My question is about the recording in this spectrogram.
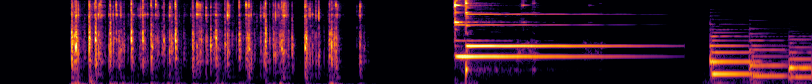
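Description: Intro sound effects: a rapid run of clicks lasting about a second and a half, then a single bright ding that rings out for about a second. A melody of keyboard or piano notes starts near the end.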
